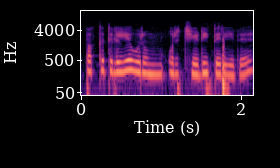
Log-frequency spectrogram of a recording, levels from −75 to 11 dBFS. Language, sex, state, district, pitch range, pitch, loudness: Tamil, female, Tamil Nadu, Nilgiris, 190-230 Hz, 205 Hz, -16 LUFS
